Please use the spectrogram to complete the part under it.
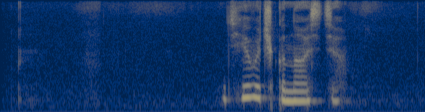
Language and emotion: Russian, sad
